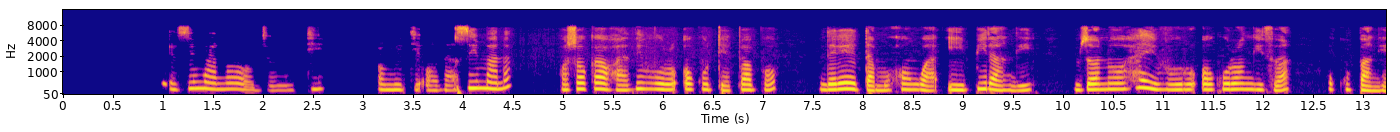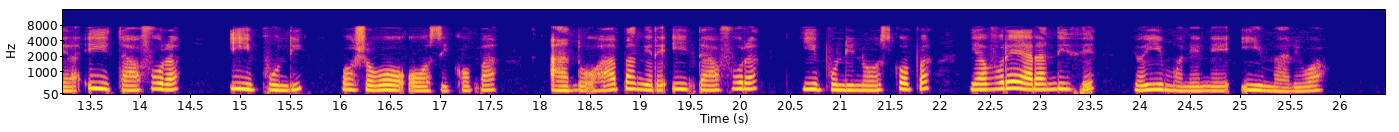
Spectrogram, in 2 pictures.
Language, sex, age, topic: Oshiwambo, male, 25-35, finance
